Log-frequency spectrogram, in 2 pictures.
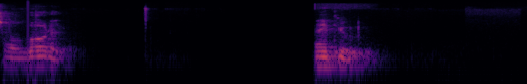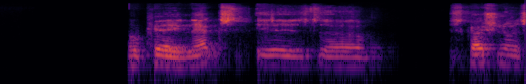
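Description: A man speaks calmly into a microphone in a large room, in short bursts with pauses.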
